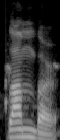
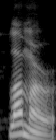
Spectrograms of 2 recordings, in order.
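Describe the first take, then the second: First: The b sound is pronounced. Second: The b sound is silent. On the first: The speaker calls it wrong. "Not প্লাম্বার" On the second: The speaker calls it right. "আসল উচ্চারণ হচ্ছে প্লামার"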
